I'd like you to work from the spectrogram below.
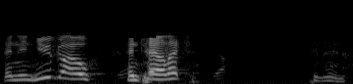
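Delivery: ordinary delivery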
